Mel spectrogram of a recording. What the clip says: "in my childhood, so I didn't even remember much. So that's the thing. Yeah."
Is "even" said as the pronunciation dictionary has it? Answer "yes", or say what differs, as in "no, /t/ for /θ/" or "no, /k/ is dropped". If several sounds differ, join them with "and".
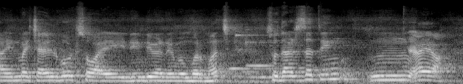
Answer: no, /v/ is dropped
